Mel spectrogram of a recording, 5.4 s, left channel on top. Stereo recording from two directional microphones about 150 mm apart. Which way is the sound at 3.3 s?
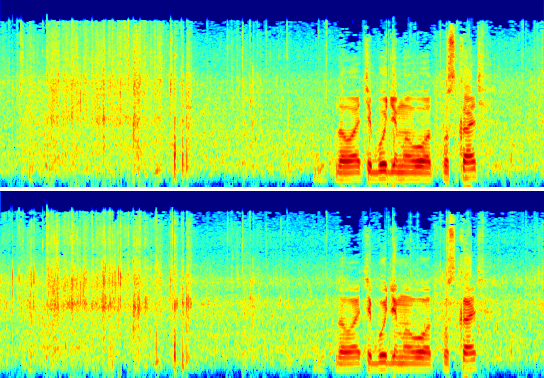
25° left (ahead or behind).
